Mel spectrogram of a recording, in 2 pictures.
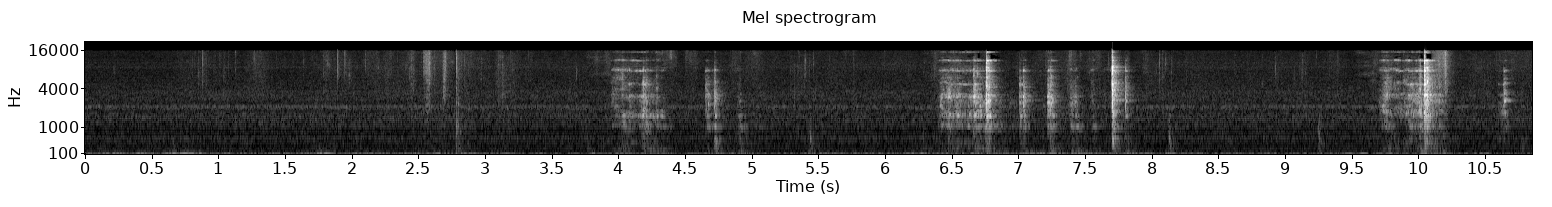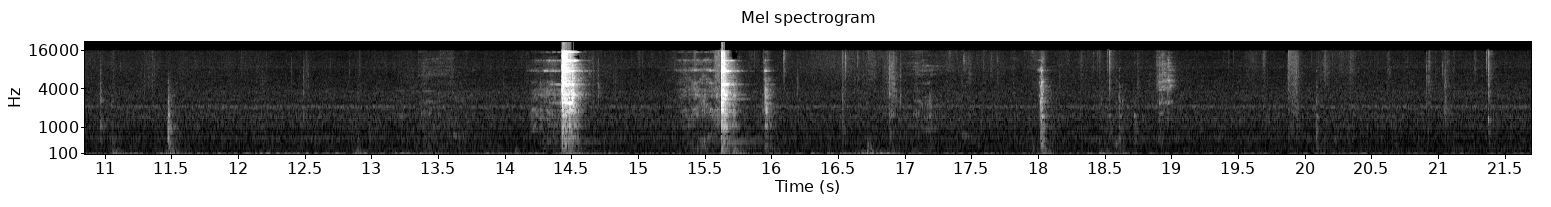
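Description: Metal-on-metal clinks and knocks from a bench vise and steel parts being handled while a pivot bush is pressed into a track rod end as an interference fit. Scattered irregular clinks, with two sharp, loud clacks about a second apart past the middle.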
